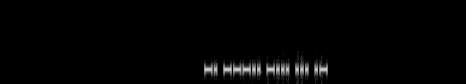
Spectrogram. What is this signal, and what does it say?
Morse code, heard as a keyed tone, about 52 wpm, 700 Hz. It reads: N8BSA
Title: USA Call Signs - 5 Characters - Repeated 3x - 50wpm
